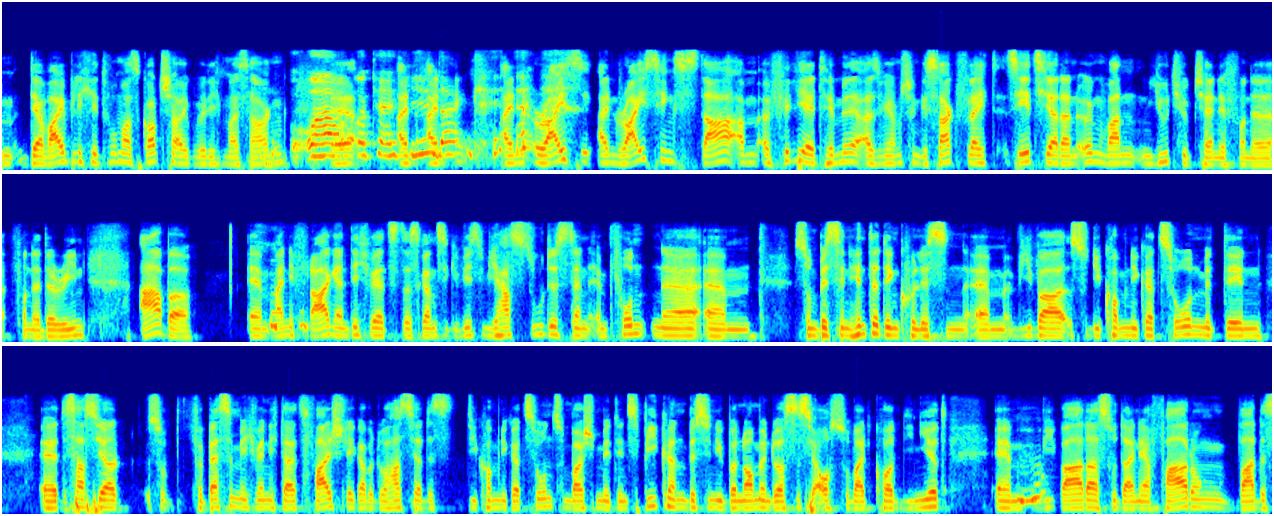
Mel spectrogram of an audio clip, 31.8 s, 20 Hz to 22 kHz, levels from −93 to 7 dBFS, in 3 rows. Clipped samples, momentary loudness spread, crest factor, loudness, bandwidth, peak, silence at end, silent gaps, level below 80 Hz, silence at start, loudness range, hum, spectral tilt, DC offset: under 0.1%; 10 LU; 18 dB; -19 LUFS; 8.2 kHz; 0 dBFS; 0 s; none; -50 dBFS; 0 s; 3 LU; none; -4 dB/octave; under 0.1%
